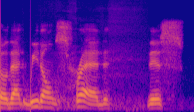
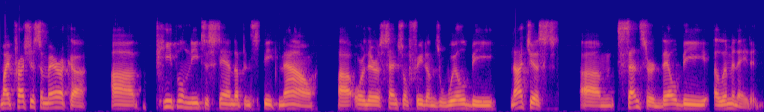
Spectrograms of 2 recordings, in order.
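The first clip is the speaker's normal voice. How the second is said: usual speaking voice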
